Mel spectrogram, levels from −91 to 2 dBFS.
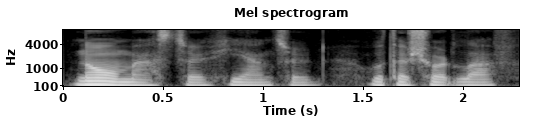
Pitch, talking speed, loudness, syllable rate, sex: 120 Hz, 210 wpm, -21 LUFS, 5.6 syllables/s, male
